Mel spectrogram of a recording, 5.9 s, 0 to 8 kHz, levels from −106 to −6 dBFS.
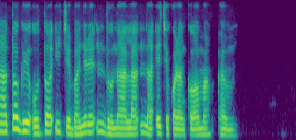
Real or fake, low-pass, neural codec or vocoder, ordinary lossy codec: real; 7.2 kHz; none; Opus, 32 kbps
